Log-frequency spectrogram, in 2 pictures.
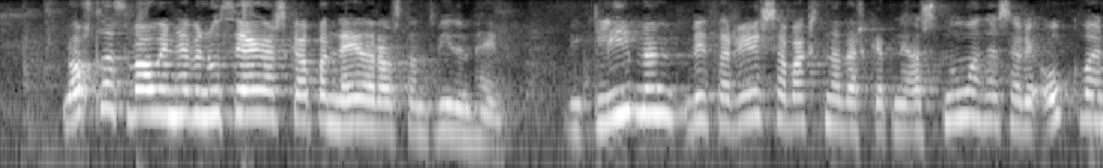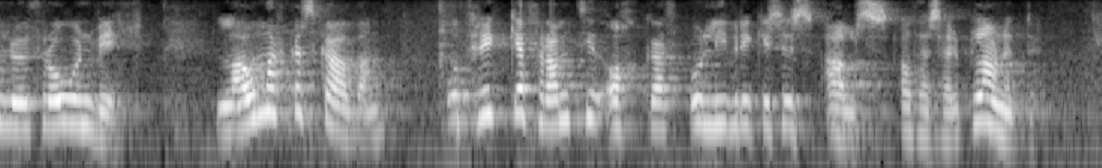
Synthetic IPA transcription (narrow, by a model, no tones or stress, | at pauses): lɔfst̪lasvaːwɪnɦɛvʏɾnuθɛːɣaɾ̥skaːpaneːjðaɾawst̪ant̪viːðʏmɦejm | vɪðkliːmʏmvɪðθaðrɪːsavakst̪navɛr̥kɛpnɪaðst̪nuːaθɛsːaɾɪʔowkvajnlœɣʏθɾoːwʏnvɪð | laːwmar̥kḁskaːðan | ɔɣt̪ʰɾɪcːafɾamt̪ʰiːðɔhkaɾɔɣliːvɾiːcɪsɪsalsawθɛsːaɾɪpʰlaːwnʏt̪ʏ̥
